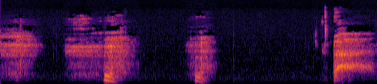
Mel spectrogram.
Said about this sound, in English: Newborn dad. Sorry, gotta yawn.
